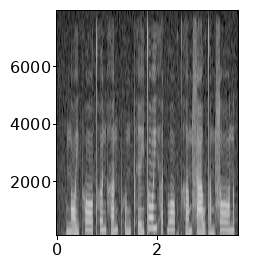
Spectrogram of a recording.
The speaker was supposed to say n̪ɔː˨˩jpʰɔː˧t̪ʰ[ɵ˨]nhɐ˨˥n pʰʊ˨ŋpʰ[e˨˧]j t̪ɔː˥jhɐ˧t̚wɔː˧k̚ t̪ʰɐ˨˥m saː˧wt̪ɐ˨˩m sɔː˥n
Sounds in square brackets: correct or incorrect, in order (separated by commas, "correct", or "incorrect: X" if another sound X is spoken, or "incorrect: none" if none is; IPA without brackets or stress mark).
incorrect: ɵ˧, correct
